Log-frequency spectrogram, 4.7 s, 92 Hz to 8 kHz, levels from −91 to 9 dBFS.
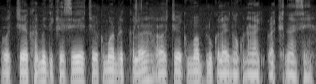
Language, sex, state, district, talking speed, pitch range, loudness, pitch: Nagamese, male, Nagaland, Kohima, 200 wpm, 80-90 Hz, -17 LUFS, 85 Hz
